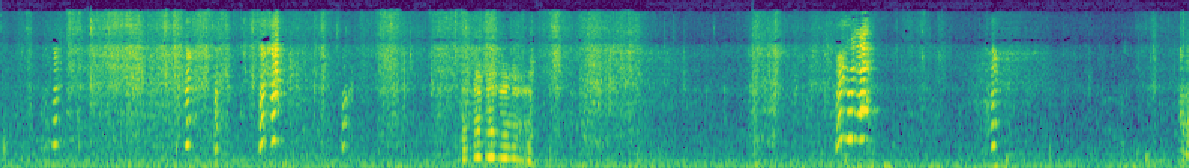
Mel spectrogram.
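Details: Homestead goats just after a doe's kidding, two newborns only an hour or two old; a low, wavering, drawn-out bleat in the middle, then a higher, sharper bleat, with scattered clicks and rustles between.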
